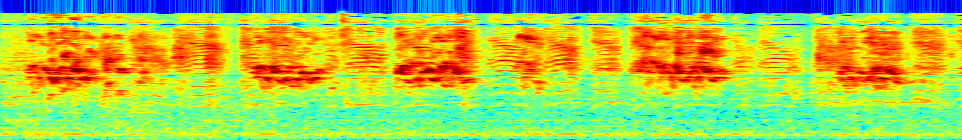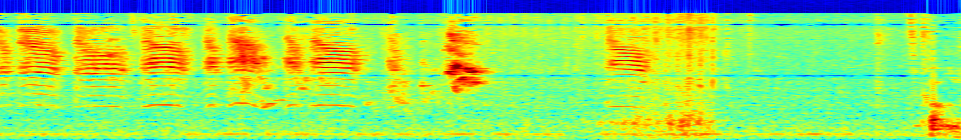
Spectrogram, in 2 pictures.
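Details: A pet bird trills on command: a run of chirped phrases speeds into a rapid rattling trill, then a few sharp squeaks and a thump near the end.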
